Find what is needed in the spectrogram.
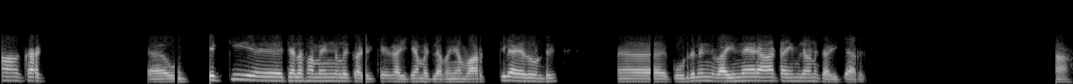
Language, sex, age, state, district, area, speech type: Malayalam, female, 45-60, Kerala, Kozhikode, urban, conversation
